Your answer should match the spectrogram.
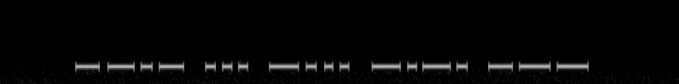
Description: Morse code, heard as a keyed tone, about 15 wpm, 840 Hz. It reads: QSBCO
